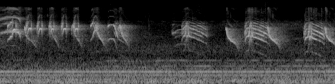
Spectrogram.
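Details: A pair of bar-winged prinias, male and female, answering each other to stir up other birds; a quick string of high chips leads into short bursts of sharp, falling, scratchy notes with brief pauses between.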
